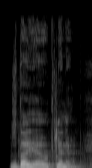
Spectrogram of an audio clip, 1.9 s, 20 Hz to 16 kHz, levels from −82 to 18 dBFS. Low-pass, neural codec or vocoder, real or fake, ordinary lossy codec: 14.4 kHz; none; real; none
